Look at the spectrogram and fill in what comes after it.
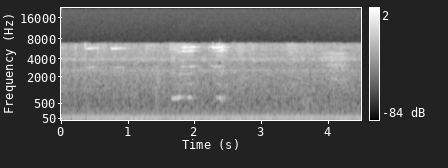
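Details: Golden retriever named Murphy whining indoors in the background while it rains and storms outside, a dog that dislikes storms; a few soft, brief whines rise above a steady low electrical hum.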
